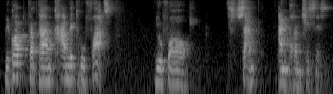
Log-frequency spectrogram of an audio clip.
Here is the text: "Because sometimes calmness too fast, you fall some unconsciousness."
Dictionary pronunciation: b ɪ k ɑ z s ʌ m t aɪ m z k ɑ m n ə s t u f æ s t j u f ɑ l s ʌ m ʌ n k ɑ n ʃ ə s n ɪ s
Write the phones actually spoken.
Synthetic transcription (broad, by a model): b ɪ k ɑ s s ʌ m t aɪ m k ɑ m ə t u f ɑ s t j u f ɑ l s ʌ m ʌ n k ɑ n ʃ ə s n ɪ s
